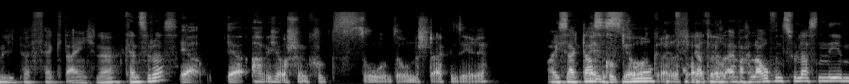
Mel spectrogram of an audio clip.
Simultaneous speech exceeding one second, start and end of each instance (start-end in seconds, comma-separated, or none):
5.9-7.3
